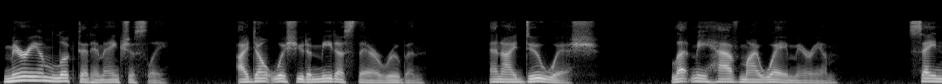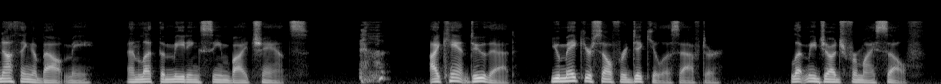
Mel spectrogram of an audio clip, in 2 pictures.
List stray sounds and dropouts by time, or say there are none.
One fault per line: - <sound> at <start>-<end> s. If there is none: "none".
- cough at 13.0-13.3 s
